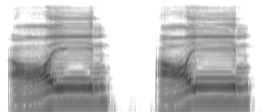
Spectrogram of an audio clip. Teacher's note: আইন হচ্ছে গলার মাঝখান থেকে চাপ দিয়ে উচ্চারণ করতে হবে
